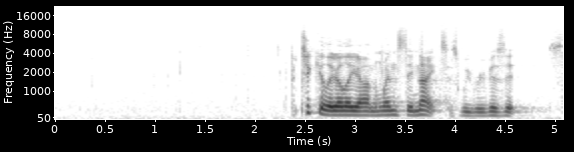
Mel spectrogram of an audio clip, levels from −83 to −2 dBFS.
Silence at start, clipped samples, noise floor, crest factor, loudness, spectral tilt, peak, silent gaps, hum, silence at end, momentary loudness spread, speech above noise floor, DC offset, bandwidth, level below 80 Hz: 2.45 s; under 0.1%; -72 dBFS; 18 dB; -27 LUFS; -6.5 dB/octave; -12 dBFS; none; none; 0 s; 16 LU; 46 dB; under 0.1%; 9.2 kHz; -76 dBFS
